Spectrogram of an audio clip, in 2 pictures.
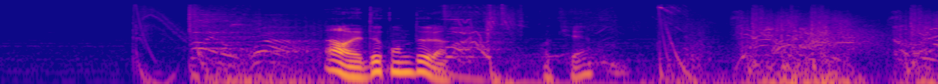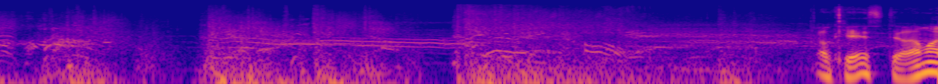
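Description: Punches and kicks thud and smack in a video game fight.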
